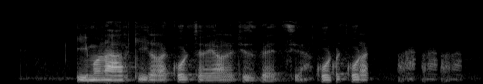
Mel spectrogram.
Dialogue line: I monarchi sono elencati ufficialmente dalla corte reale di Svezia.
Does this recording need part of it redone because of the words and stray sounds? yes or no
yes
